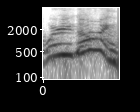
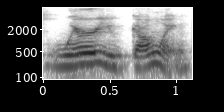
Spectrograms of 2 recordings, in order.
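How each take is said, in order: First: It is asked lightly, with a rising, curious tune. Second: It is asked firmly, with a falling, stern tune. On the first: The asker is simply interested. "the up is a little less um, threatening" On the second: The listener is in trouble. "You're in trouble with that"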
